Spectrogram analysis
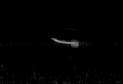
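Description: A Eurasian bullfinch gives a single soft, piping whistle that slides gently downward, lasting under half a second, against a quiet background.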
